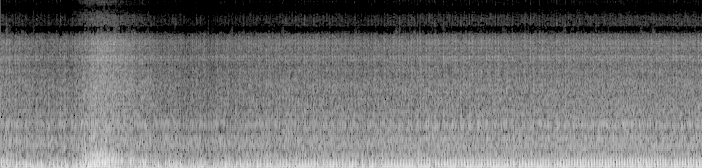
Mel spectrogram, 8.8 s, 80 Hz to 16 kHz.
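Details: Triumph X75 Hurricane, rebuilt carbs just refitted, cold on half choke at throttle stop: low, lumpy idle with uneven beat and occasional missed firing; pilot screws thought set 7/8 out, carb tuning/balancing suspected, not confirmed.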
